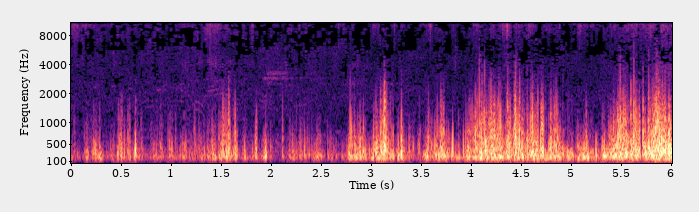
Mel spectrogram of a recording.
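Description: Wind buffeting the microphone: a rough, gusty rumble that is low at first and grows stronger from about halfway, loudest near the end.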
